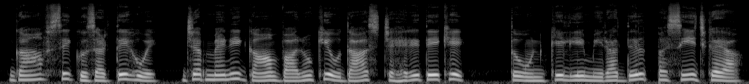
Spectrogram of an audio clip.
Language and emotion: Hindi, sad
